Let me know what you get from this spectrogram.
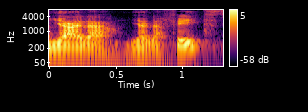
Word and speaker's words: Yada Veet: Van Yada Veet, zeg ik het goed? – Ja, dat zeg ik heel goed.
